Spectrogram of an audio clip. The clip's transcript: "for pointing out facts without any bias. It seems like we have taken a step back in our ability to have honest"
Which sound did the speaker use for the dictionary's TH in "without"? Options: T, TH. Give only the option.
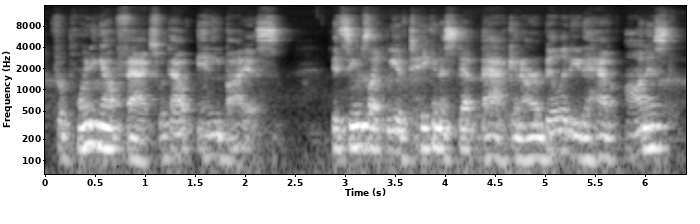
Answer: TH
